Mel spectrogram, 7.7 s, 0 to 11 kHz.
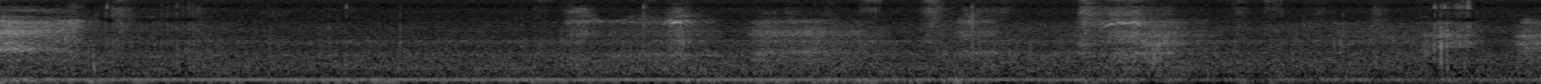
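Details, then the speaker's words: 36-inch Hampton Bay San Marino ceiling fan from January 2002, in kitchen, recently repaired after long-dead capacitor, on medium speed; steady constant low motor hum, cause unclear, owner not bothered. "you can hear it humming a bit i'm not sure why but it doesn't really bother me"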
